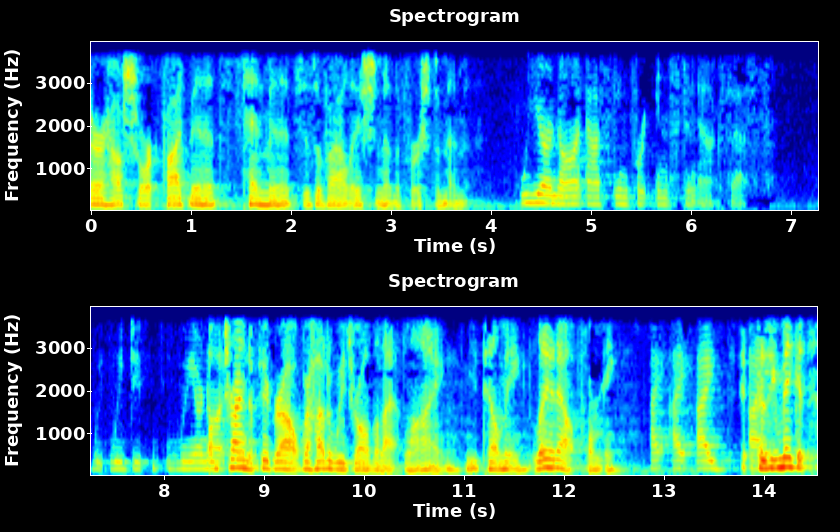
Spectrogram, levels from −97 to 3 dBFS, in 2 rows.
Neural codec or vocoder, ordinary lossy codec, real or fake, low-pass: none; AAC, 32 kbps; real; 3.6 kHz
